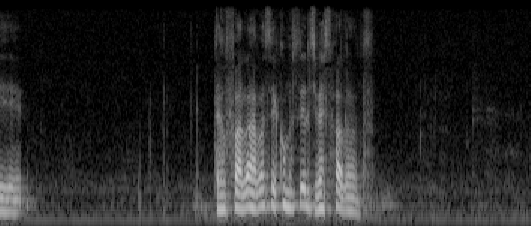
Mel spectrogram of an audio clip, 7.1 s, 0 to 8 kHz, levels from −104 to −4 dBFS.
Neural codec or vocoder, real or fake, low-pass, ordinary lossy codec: none; real; 7.2 kHz; none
